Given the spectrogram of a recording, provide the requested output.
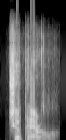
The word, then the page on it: chaparral: British English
